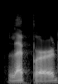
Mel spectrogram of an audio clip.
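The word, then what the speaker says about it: leopard: 하죠 There was le 자라고 할 때이 단어를 오라고 읽거나 혹은 다르게 읽는 친구들이 있는데요 lepard입니다 lepard 한번 따라 읽어 볼까요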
